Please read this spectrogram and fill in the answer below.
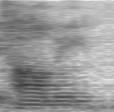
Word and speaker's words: Ptolemy: You would just spell it how you think it was, but then you had a P. I don't know why. No one says Ptolemy. You just say Ptolemy.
